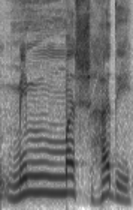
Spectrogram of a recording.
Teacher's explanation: فویل للذین کفروا، را پر پیش ہے، را کو پر کر کے پڑھتے ہیں، کفروا من مشہدی، من میں نون ساکن ہے، اسے مشہدی کی میم کے ساتھ ملائیں گے، میم کی آواز کو غنے کے ساتھ ادا کریں گے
